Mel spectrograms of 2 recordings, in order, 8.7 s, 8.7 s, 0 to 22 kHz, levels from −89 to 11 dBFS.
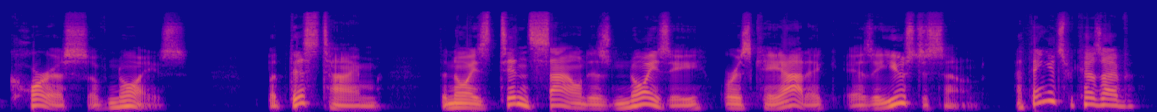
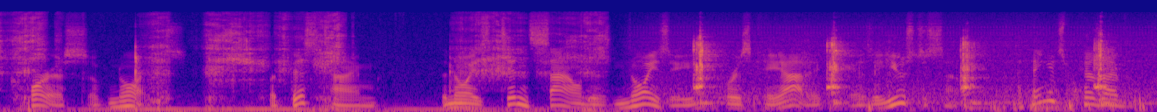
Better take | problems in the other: first | household noises; very loud; throughout; 3 dB above the speech

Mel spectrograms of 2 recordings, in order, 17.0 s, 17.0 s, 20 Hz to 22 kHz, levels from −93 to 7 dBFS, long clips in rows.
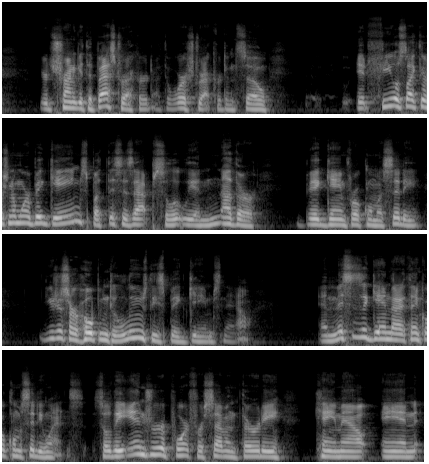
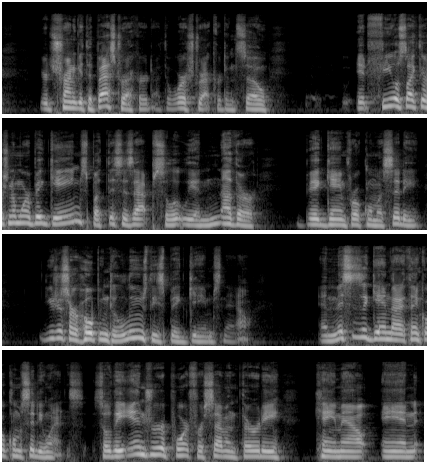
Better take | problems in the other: second | muffled; slightly; fading above 3 kHz

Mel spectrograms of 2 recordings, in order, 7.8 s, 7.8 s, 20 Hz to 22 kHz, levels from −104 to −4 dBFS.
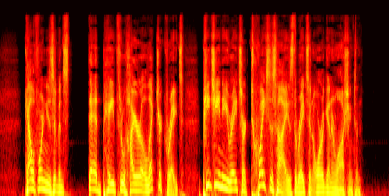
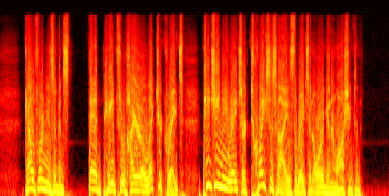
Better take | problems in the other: first | distortion; heavy; 6 dB below the speech

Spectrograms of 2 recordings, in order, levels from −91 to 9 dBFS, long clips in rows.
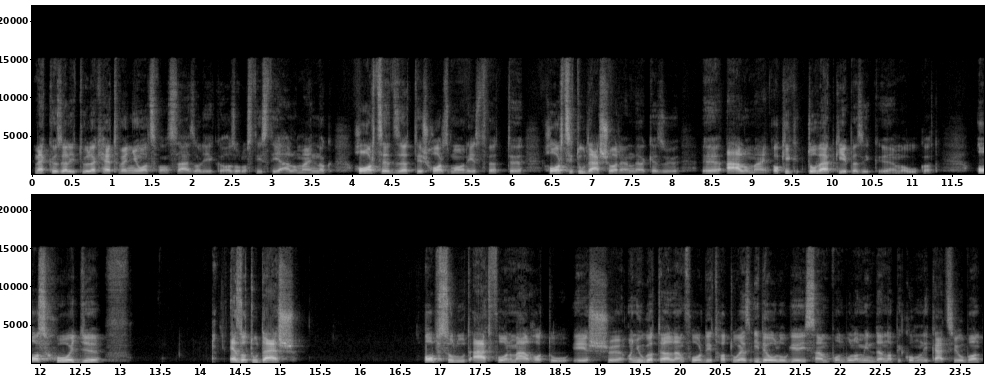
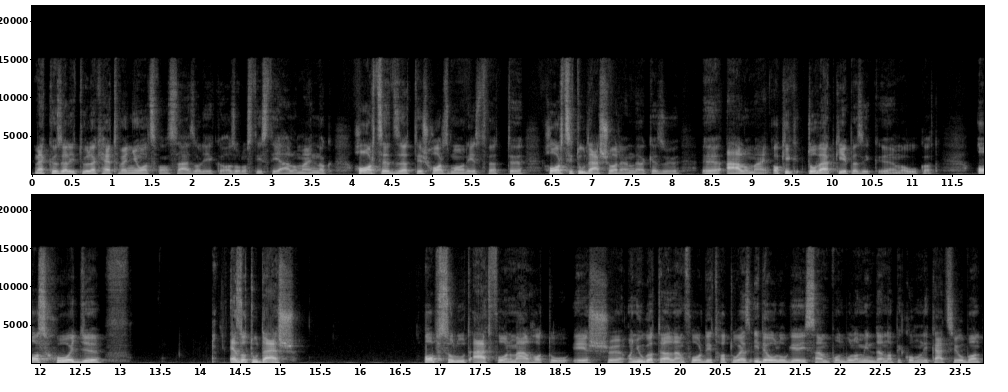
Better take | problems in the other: second | thin; very; fading below 450 Hz

